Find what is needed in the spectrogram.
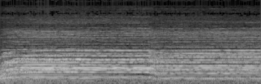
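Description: A cappella vocal group singing wordless sustained chords in close harmony, moving to a new chord at the start and again about halfway through.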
